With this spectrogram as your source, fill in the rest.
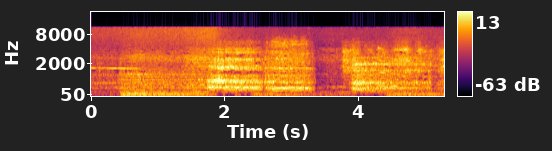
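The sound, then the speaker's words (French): A wolf lets out deep, rumbling growls in two long, loud bursts with a short pause between, with no one speaking. “C'est un loup, mais il n'osera pas nous attaquer.”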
